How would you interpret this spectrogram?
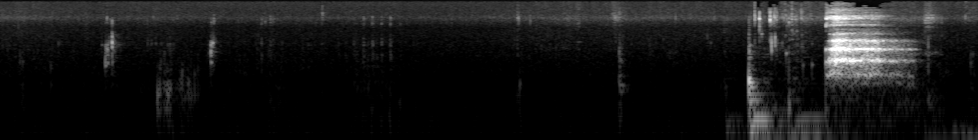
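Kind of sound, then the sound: food or drink, sipping a cold beer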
